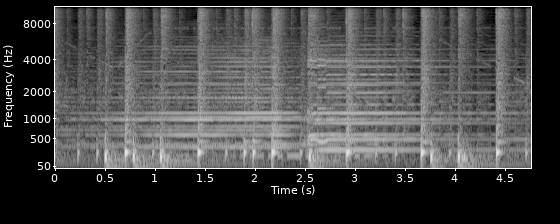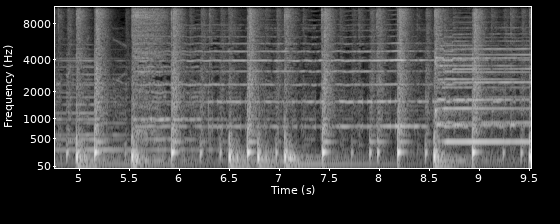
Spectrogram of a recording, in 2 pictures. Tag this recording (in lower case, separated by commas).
musical instrument, music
